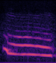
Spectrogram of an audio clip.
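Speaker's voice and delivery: high gurgled cry; acted high gurgle; gurgling scream. A narrator's reading.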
